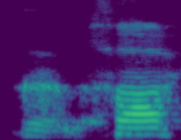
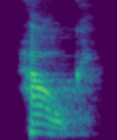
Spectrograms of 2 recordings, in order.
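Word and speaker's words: Haugh: You may have a good case for Haw. Is that how you say his name? From Florida, Thomas Haw. Yeah. Hauk. That's it. Hauk.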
